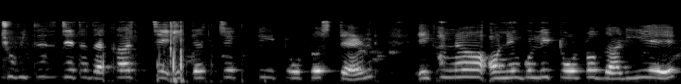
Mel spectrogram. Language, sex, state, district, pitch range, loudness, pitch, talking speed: Bengali, female, West Bengal, Kolkata, 310-335 Hz, -21 LUFS, 325 Hz, 115 wpm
